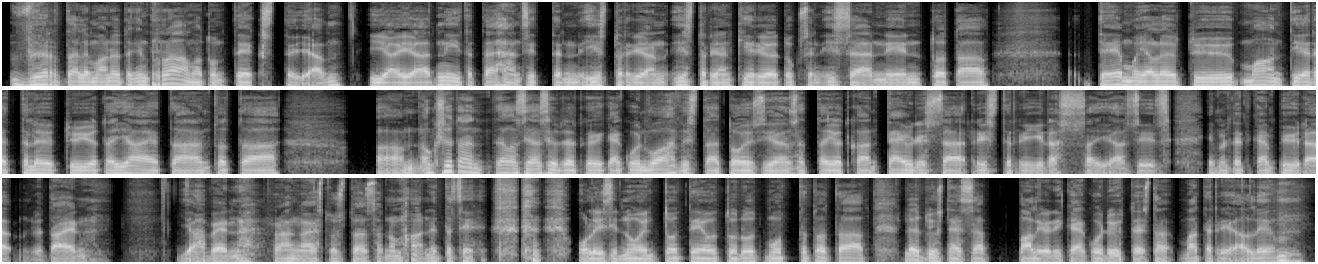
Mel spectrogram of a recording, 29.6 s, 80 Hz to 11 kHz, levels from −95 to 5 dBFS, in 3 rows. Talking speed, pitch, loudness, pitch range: 120 wpm, 95 Hz, -18 LUFS, 90-105 Hz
